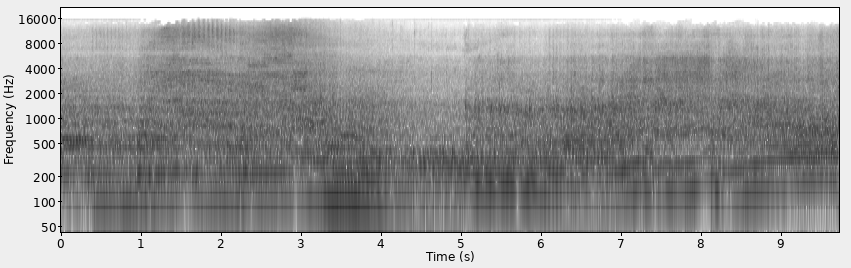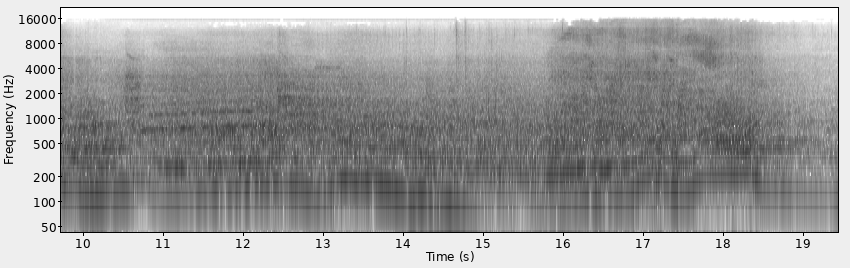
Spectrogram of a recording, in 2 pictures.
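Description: Tyres screech loudly on asphalt.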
